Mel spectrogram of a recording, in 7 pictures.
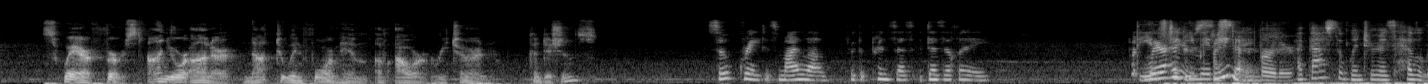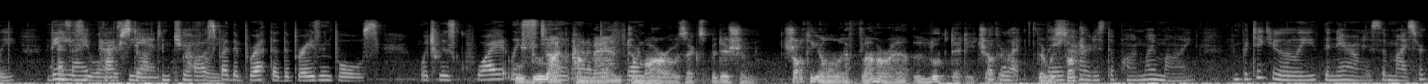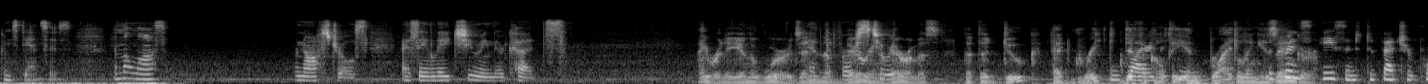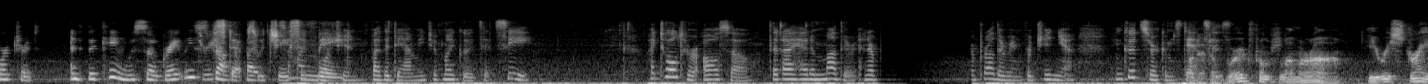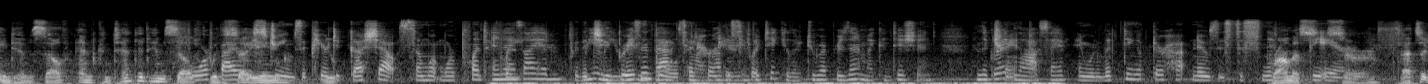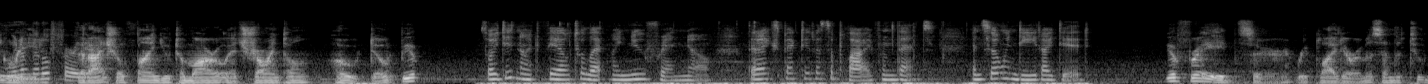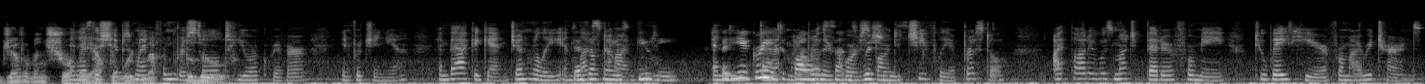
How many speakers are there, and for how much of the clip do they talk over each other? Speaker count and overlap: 4, about 26%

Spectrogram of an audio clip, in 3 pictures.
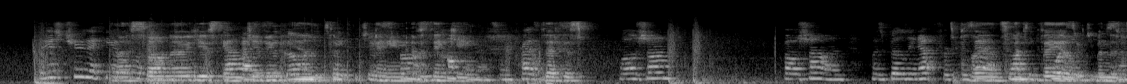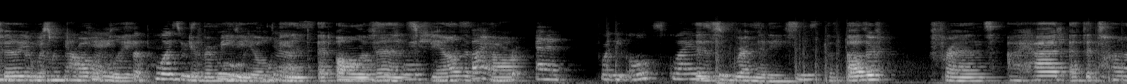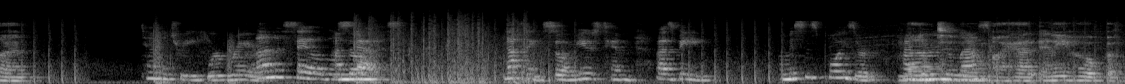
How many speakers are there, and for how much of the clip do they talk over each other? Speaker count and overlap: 3, about 45%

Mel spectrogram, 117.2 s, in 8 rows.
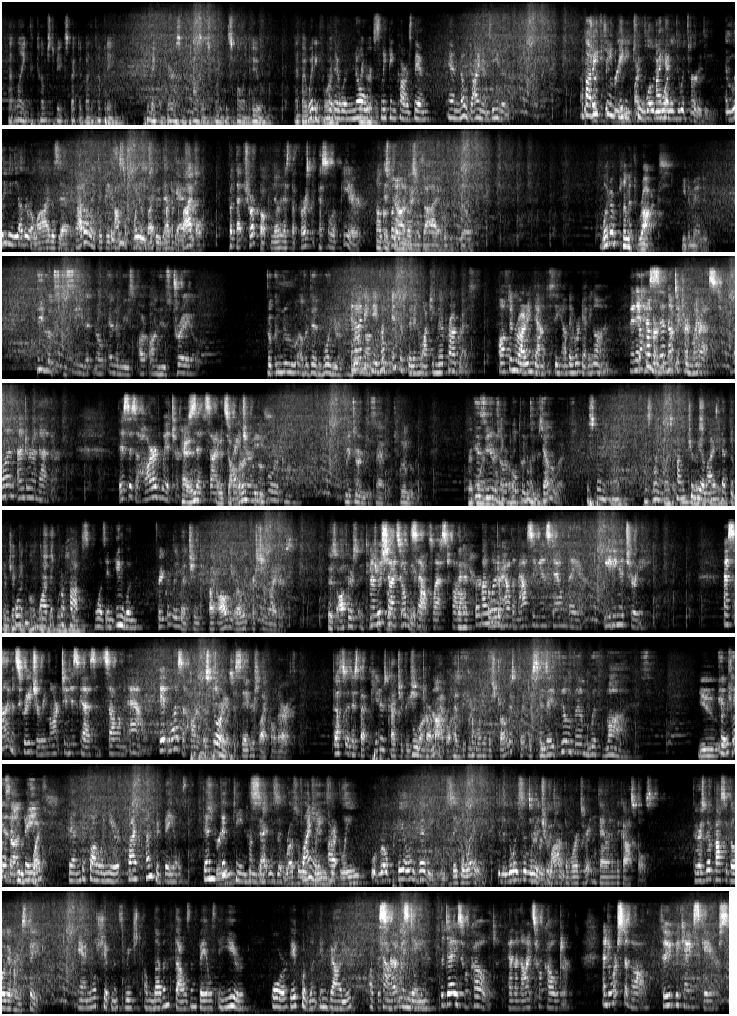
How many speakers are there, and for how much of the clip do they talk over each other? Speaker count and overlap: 8, about 25%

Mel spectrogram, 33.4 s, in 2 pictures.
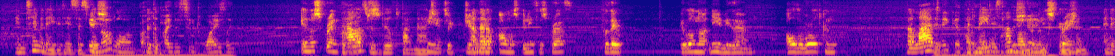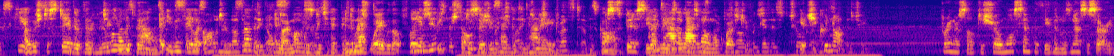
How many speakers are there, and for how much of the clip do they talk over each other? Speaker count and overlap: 3, about 54%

